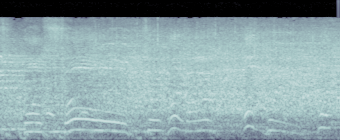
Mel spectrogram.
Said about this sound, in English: They're not cheering Andre. They're cheering that man.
